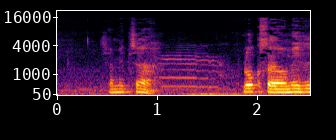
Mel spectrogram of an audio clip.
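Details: Shamue, a rescued pet Siamese cat, gives a drawn-out tonal meow with rich stacked harmonics, bracketed by short, rougher voiced bursts at the start and end, in a quiet indoor room.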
